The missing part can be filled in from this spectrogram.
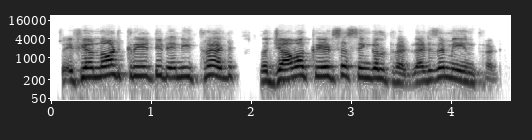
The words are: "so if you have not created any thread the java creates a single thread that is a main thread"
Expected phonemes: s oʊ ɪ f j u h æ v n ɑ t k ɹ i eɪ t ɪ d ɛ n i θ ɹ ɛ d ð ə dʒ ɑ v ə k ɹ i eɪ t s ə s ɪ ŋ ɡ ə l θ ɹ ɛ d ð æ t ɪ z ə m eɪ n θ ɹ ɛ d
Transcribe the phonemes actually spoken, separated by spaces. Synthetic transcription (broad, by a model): s oʊ ɪ f j u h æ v n ɑ t k ɹ i eɪ t ɪ d ɛ n i t ɹ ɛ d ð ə dʒ ɑ v ə k ɹ i eɪ t s ə s ɪ ŋ ɡ ə l t ɹ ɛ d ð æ t ɪ z ə m eɪ n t ɹ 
